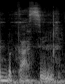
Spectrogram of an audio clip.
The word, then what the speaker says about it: Bekasi: So I just found out that this is how you actually say Bekasi.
